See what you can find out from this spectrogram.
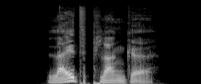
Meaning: crash barrier
- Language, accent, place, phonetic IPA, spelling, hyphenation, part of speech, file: German, Germany, Berlin, [ˈlaɪ̯tˌplaŋkə], Leitplanke, Leit‧plan‧ke, noun, De-Leitplanke.ogg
